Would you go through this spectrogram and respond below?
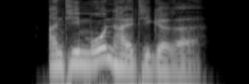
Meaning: inflection of antimonhaltig: 1. strong/mixed nominative/accusative feminine singular comparative degree 2. strong nominative/accusative plural comparative degree
- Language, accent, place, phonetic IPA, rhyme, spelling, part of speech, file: German, Germany, Berlin, [antiˈmoːnˌhaltɪɡəʁə], -oːnhaltɪɡəʁə, antimonhaltigere, adjective, De-antimonhaltigere.ogg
